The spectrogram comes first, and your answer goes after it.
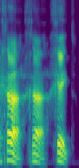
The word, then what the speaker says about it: chet: But the chet is very hard. Like the air has nowhere to go. So we say chet.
